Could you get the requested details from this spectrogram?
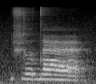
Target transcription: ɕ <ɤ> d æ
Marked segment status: correct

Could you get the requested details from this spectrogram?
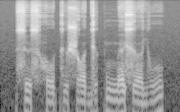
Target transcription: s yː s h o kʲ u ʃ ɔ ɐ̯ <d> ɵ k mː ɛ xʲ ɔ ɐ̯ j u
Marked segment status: incorrect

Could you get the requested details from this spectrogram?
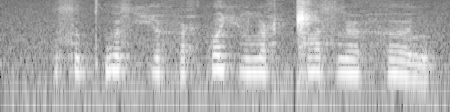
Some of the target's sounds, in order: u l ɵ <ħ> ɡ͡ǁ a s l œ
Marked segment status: correct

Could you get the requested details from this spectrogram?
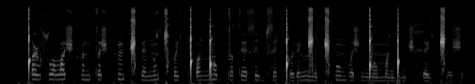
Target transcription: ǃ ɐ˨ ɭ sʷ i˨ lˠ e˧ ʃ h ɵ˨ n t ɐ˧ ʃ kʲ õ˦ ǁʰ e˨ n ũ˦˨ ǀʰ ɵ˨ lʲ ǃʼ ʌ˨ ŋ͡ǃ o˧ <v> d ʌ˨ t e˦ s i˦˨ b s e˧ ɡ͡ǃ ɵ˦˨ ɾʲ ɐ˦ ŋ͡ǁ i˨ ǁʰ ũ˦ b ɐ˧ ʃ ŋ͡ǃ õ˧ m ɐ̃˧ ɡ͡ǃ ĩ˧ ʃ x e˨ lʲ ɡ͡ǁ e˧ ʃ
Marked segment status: incorrect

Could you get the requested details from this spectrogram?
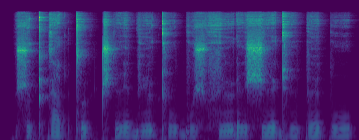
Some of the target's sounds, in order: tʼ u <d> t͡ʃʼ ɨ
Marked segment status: incorrect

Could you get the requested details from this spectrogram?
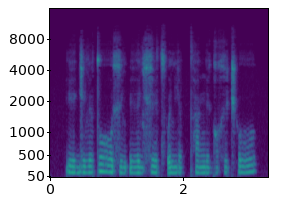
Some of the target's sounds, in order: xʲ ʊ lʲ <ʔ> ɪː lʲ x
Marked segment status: correct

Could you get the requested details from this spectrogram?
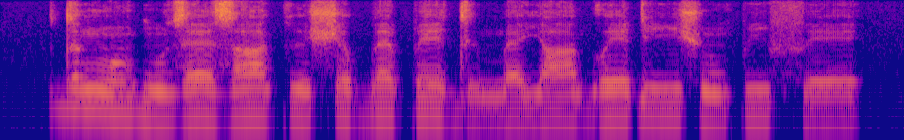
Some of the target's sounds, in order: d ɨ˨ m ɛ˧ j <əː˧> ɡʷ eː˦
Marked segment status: incorrect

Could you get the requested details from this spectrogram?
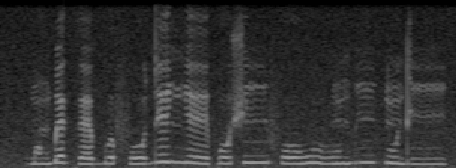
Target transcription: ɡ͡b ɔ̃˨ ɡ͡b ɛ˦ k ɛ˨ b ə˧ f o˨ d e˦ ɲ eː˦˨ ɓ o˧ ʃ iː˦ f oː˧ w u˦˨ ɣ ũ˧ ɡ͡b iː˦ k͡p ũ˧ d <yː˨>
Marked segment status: incorrect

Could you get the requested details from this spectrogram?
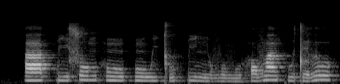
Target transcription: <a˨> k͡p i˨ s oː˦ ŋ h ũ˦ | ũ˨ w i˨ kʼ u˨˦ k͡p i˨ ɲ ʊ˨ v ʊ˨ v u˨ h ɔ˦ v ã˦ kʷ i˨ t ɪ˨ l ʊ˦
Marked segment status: incorrect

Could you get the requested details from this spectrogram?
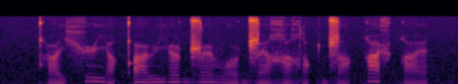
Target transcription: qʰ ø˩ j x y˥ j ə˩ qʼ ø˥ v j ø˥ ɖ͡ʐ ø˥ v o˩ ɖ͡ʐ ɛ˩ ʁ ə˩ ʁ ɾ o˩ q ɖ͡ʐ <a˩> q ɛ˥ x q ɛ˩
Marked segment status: correct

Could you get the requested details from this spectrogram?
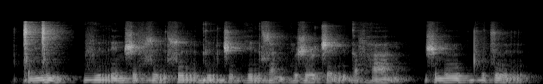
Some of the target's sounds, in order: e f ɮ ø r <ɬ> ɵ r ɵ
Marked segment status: correct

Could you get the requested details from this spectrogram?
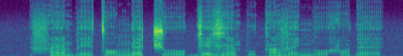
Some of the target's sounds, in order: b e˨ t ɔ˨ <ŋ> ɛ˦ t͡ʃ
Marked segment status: correct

